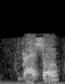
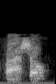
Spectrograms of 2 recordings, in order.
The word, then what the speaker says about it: Freshel: How do you say that last name? – Freshel. – Freshel. – Rhymes with special. – Yay. Freshel, special.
